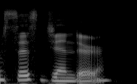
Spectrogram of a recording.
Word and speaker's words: cisgender: The term cisgender, pronounced cisgender, like cis, like, hey, sis.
